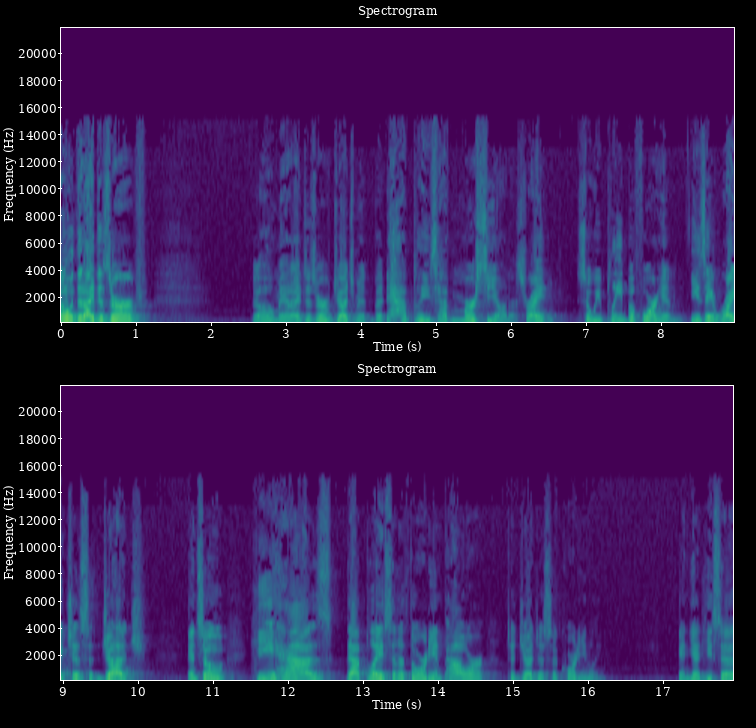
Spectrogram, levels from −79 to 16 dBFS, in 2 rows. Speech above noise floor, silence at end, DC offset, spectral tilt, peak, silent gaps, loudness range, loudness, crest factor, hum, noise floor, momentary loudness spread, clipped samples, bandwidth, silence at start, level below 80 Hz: 39 dB; 0 s; under 0.1%; -5 dB/octave; -2 dBFS; none; 5 LU; -22 LUFS; 20 dB; none; -61 dBFS; 15 LU; under 0.1%; 15.5 kHz; 0 s; -60 dBFS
